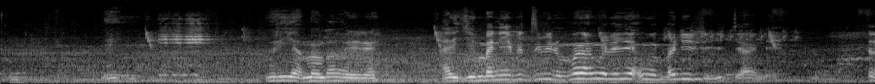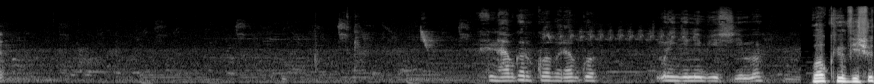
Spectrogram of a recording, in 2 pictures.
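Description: A middle-aged man speaks tearfully and haltingly, close by.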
